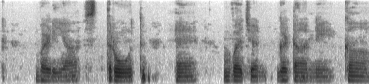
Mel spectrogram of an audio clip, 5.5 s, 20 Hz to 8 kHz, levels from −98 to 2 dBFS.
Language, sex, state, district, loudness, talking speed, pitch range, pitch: Hindi, male, Haryana, Rohtak, -20 LUFS, 65 wpm, 105-115 Hz, 110 Hz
